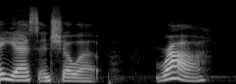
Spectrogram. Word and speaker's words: Ra: Rah, pronounced Rah or Rey.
